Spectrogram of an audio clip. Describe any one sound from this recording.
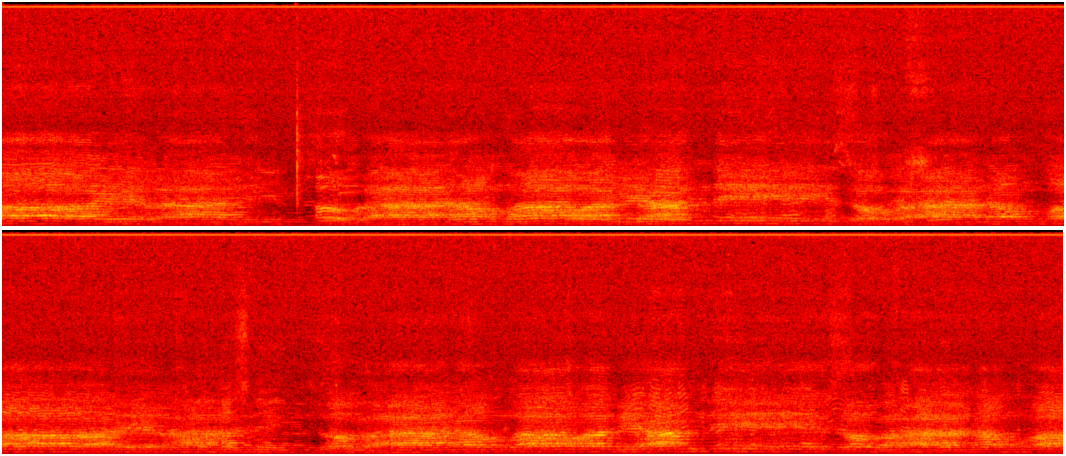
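A man speaks softly and calmly, close by.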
